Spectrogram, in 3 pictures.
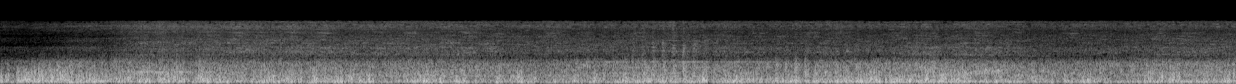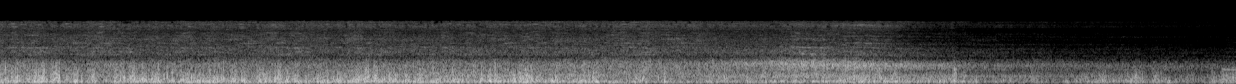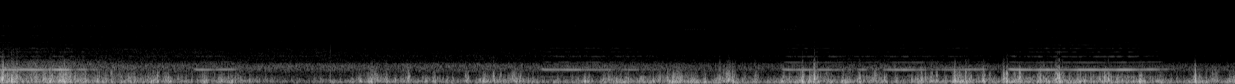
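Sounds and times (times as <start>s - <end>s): train wheels clattering on rails: 0.0s - 22.6s.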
